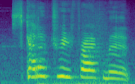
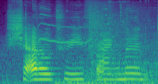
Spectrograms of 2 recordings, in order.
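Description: First: The first word begins with an sk sound. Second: The first word begins with an sh sound.

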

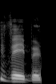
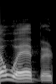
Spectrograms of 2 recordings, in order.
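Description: First: The name is pronounced the German way. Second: The name is pronounced the English way. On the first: The speaker calls it right. "Ele é alemão" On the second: The speaker calls it wrong. "não é Weber, não é em inglês"

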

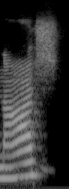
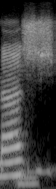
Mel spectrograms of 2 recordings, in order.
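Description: First: The word ends with an sh sound. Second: The word ends with a plain s sound. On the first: The speaker calls it wrong. "bukan nash" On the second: The speaker calls it right. "nas bukan nash"

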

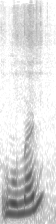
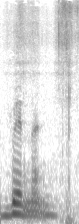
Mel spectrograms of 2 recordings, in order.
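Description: First: The first syllable sounds like 'woo'. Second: The first syllable sounds like 'wim'. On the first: The speaker calls it wrong. "Not woman" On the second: The speaker calls it right. "but women"

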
